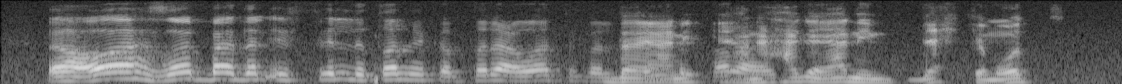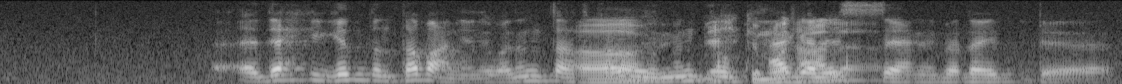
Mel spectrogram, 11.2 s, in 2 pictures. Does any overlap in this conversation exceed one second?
Yes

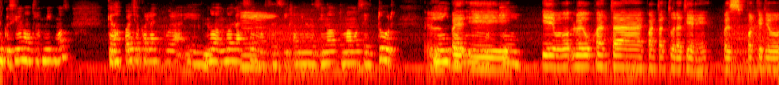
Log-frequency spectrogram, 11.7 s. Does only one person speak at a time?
No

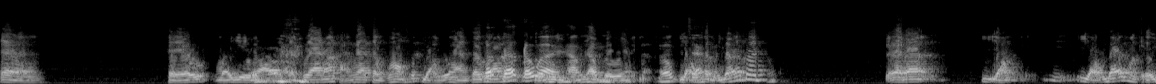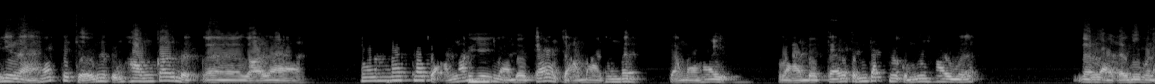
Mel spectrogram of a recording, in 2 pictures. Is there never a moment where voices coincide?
No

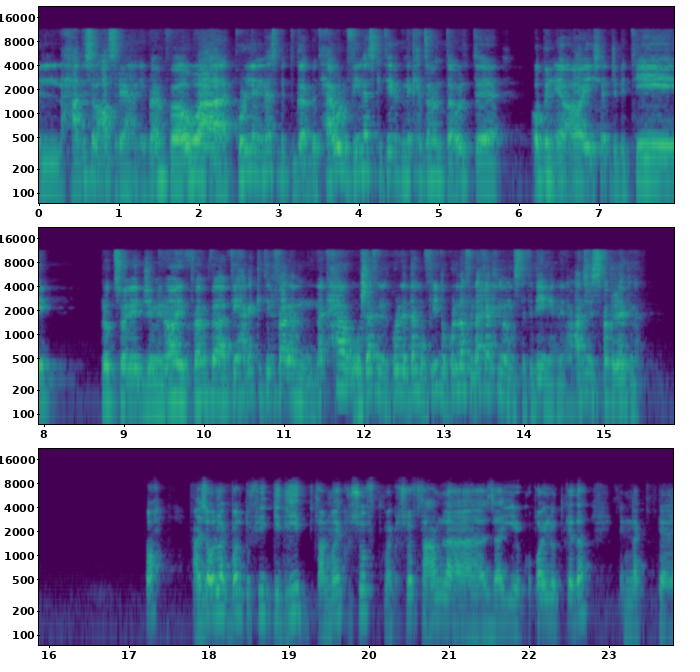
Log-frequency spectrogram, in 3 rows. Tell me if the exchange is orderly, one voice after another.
Yes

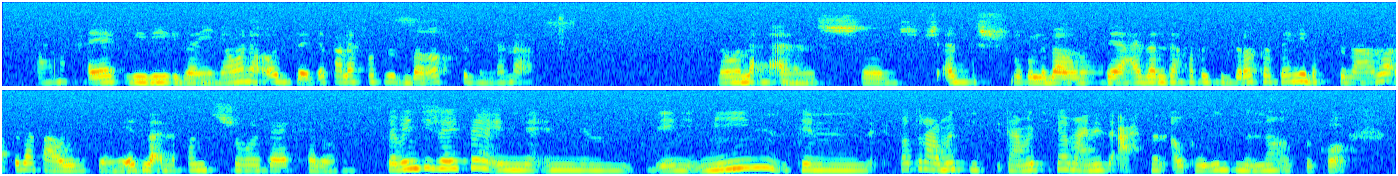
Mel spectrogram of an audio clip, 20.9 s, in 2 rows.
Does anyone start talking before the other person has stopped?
No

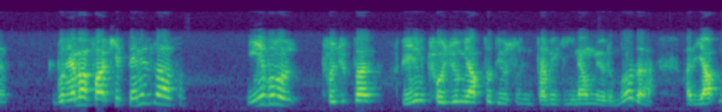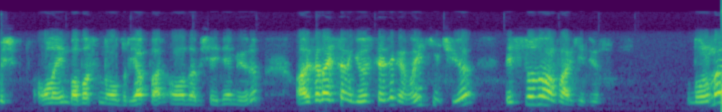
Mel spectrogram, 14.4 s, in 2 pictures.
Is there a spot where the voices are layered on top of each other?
No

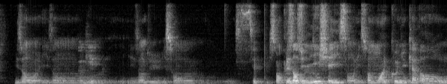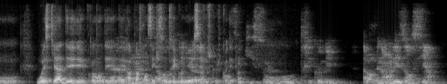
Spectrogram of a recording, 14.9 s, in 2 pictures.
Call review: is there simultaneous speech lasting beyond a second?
Yes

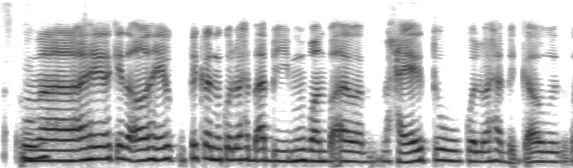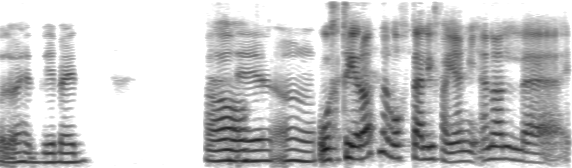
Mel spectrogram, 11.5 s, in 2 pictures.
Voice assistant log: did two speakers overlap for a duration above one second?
No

